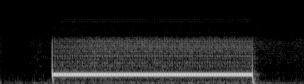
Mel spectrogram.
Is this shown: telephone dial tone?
yes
